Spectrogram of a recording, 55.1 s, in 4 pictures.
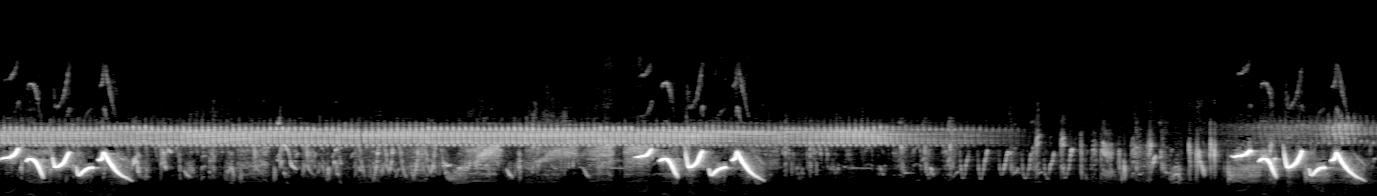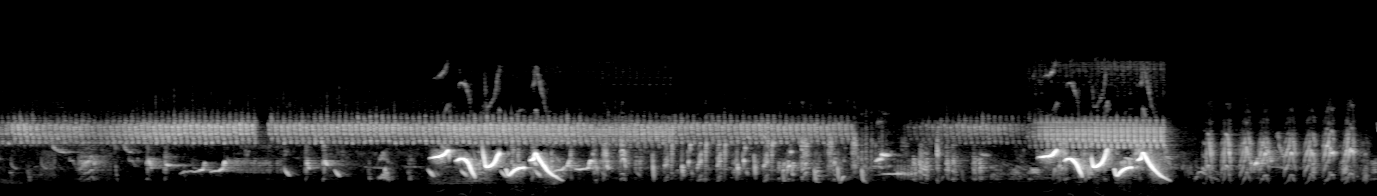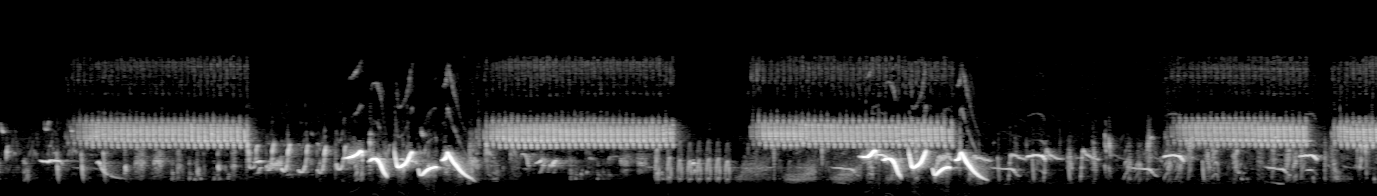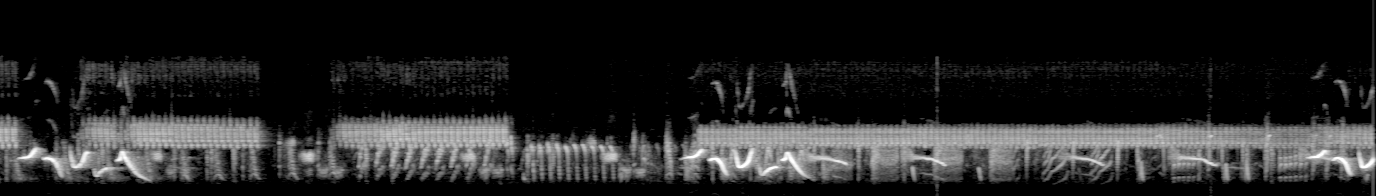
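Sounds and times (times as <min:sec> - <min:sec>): songbird whistling phrase: 0:00.0 - 0:02.0, 0:06.4 - 0:07.8, 0:12.4 - 0:14.1, 0:17.6 - 0:20.0, 0:24.1 - 0:25.6, 0:30.9 - 0:34.5, 0:35.1 - 0:43.8, 0:44.4 - 0:53.8, 0:54.4 - 0:55.0.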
